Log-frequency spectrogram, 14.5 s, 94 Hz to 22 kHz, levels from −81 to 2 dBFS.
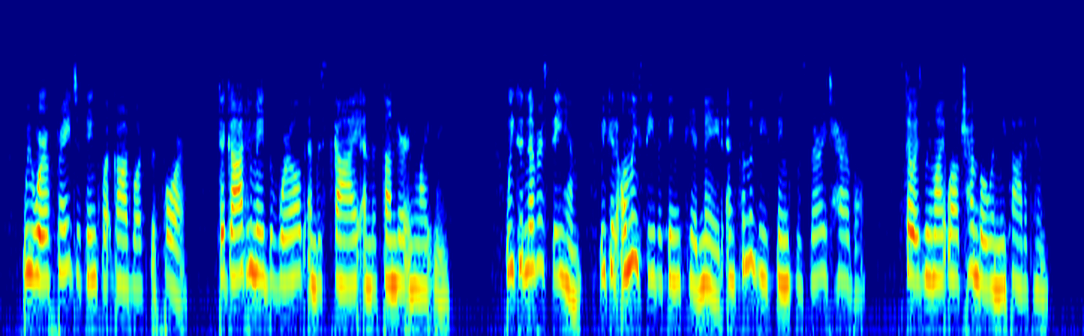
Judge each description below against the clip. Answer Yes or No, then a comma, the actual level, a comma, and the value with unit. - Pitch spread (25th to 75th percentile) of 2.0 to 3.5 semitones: Yes, average, 2.8 semitones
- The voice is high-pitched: Yes, high, 240 Hz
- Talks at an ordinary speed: No, fast, 230 wpm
